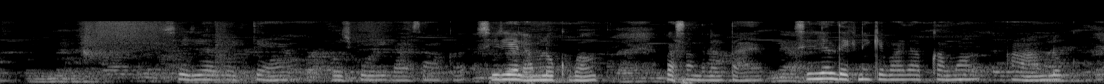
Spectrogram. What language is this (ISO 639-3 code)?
hin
